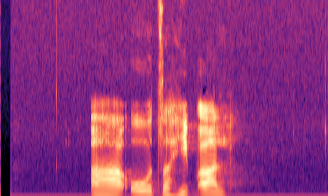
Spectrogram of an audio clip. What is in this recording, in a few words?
"sabio", Ixil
